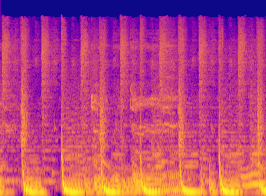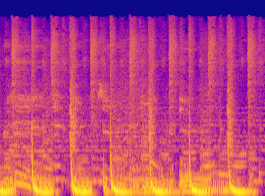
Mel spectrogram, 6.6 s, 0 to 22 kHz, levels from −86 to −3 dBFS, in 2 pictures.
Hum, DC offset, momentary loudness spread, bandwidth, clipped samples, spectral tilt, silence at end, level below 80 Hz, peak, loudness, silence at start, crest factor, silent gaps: none; under 0.1%; 2 LU; 17 kHz; under 0.1%; -4.5 dB/octave; 0 s; -14 dBFS; 0 dBFS; -13 LUFS; 0 s; 12 dB; none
